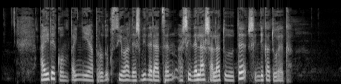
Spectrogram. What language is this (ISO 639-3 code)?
eus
